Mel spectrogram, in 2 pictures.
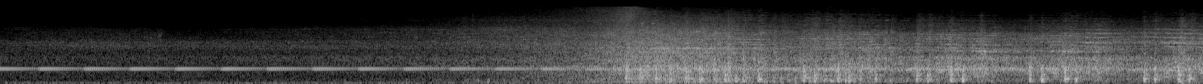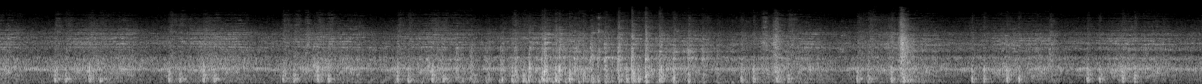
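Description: Japanese level-crossing alarm dinging steadily about twice a second. About six seconds in, a container freight train hauled by an EF210 electric locomotive reaches the crossing, and its wagons' wheels clatter loudly over the rails while the alarm keeps ringing underneath.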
